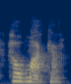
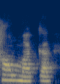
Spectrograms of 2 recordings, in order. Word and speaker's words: Haumaka: nombre del regreso de Jaumaca o Jaumaca. Cuéntanos. Ujú. Sí, en español no se pronuncia la H, pero por lo que comprendo en Rapa Nui sí se pronuncia, entonces sería Haumaka.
